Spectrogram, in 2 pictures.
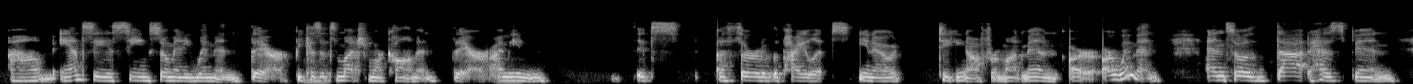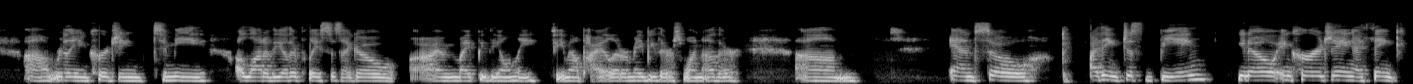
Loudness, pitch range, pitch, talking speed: -17 LUFS, 170-185 Hz, 175 Hz, 155 wpm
